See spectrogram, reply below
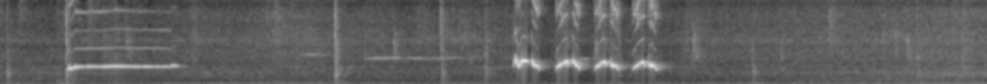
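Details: Orange-headed thrush in 'ngeplong' style, recorded with rain sounds as therapy: one long, steady, high whistle, a pause, then four quick arched chirps in a row over a soft steady background hiss.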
